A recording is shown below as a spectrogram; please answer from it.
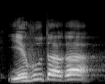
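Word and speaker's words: יהודה: 이 마따디아 제사장이 전사하고 그 아들 이제 유다, 예후다인데 히브리식 발음은 예후다가 셋째 아들인데 이 사람이 아주 전략이 뛰어난 사람이에요.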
